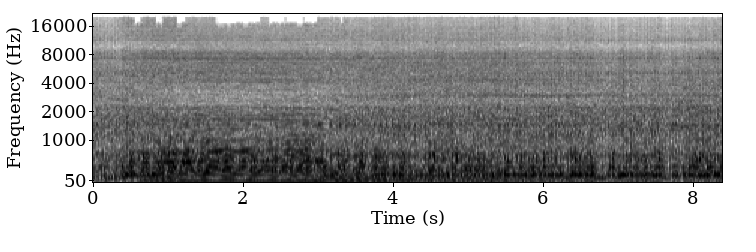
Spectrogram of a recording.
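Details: Mercury/Tohatsu 4hp four-stroke outboard in a bucket, after carb cleaning and fresh petrol for a no-start: buzzes steadily on choke with even, unbroken beat and no stumbling; normal running.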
